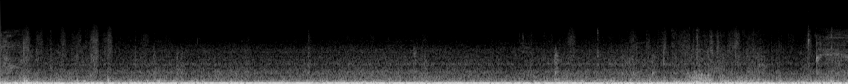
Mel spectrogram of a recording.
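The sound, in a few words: car driving at night on a countryside road in Jamaica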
